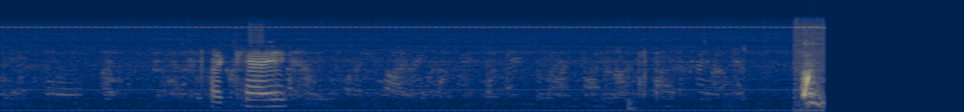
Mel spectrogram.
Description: A woman speaking and a beeping noise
